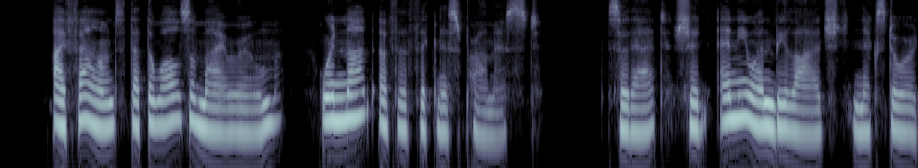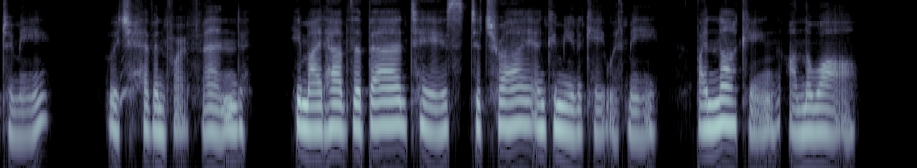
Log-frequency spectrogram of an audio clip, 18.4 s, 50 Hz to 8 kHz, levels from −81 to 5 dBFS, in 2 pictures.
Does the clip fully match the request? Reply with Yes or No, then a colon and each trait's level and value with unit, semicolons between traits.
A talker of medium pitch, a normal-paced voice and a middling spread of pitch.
Yes: medium, 170 Hz; average, 145 wpm; average, 3.5 semitones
